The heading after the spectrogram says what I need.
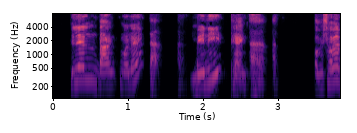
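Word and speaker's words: vielen Dank: বিটাকে always এখন কি উচ্চারণ করবো? ফ। আর ই এ, ই এ, তাহলে এটার উচ্চারণ কেমন হবে? এটাও এর মতো উচ্চারণ হবে, তাহলে ফি, ফি।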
